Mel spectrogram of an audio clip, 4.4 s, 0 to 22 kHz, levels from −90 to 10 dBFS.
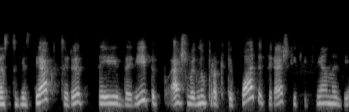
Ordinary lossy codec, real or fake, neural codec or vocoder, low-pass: Opus, 64 kbps; real; none; 7.2 kHz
